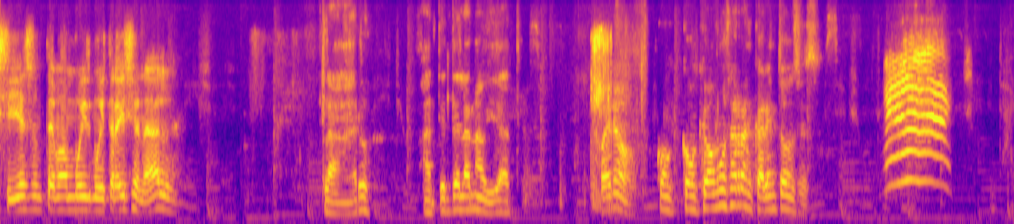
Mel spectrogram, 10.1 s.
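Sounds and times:
speech: 0.0 - 2.2, 3.2 - 8.3
cat meowing: 8.8 - 9.6.

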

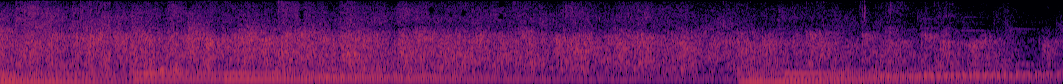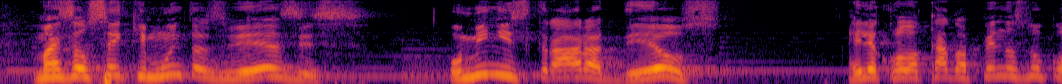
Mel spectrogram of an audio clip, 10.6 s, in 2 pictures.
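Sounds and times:
audience applause: 0.0 - 5.4
speech: 5.5 - 9.0, 9.6 - 10.6.

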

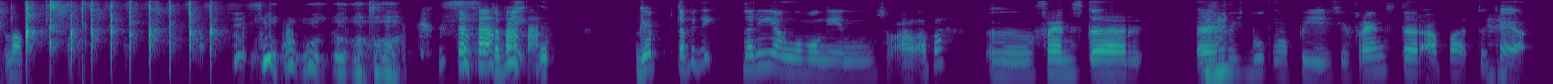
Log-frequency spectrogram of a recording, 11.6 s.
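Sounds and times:
speech: 0.0 - 0.5, 1.8 - 4.2, 4.8 - 11.5
hand claps: 0.0 - 1.8.

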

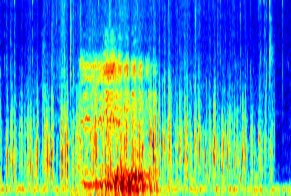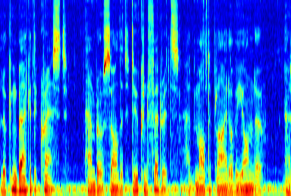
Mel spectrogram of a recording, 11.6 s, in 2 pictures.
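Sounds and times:
cavalry horse hoofbeats clip-clopping: 0.0 - 5.6
cavalry horse whinny: 1.4 - 3.3
speech: 2.2 - 3.3, 5.9 - 11.6.

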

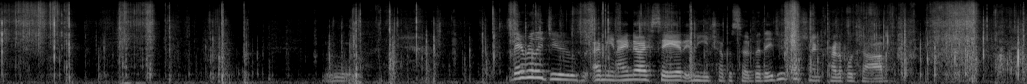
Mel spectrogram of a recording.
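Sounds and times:
fat manila envelope paper crinkling and tearing: 0.0 - 10.2
speech: 5.2 - 9.0.

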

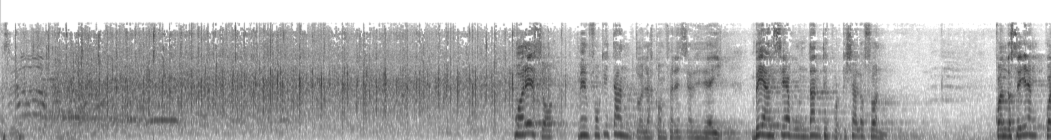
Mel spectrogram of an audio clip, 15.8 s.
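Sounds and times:
audience applause: 0.0 - 8.8
speech: 7.7 - 13.4, 14.9 - 15.7.

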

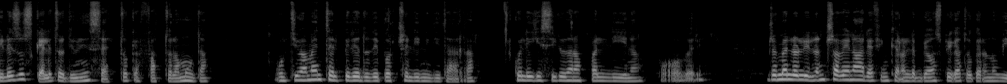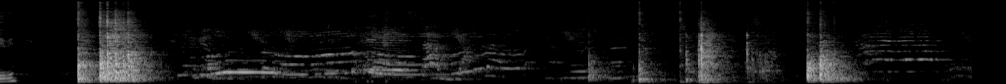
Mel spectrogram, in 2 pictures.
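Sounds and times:
speech: 0.0 - 10.4
mobile phone falling: 10.9 - 11.7, 18.2 - 18.7
child crying: 11.8 - 16.4, 18.6 - 19.7.

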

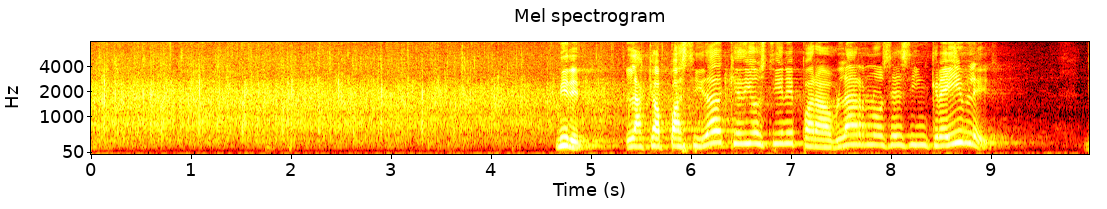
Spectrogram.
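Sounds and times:
crowd applause: 0.0 - 5.4
speech: 4.6 - 9.1.

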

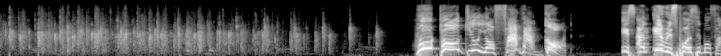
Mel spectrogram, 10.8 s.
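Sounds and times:
audience clapping: 0.0 - 5.9
speech: 7.2 - 8.5, 9.4 - 10.7.

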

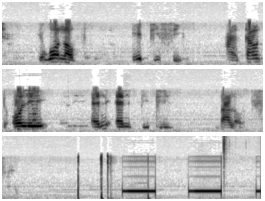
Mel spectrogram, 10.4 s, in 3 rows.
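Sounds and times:
speech: 0.6 - 1.2, 1.8 - 5.8, 6.4 - 7.0
telephone line tone pulses after a radio caller's connection drops: 8.6 - 10.4.

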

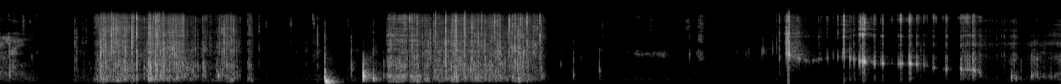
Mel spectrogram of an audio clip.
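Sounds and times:
person eating chips from a pack: 0.8 - 2.6, 3.8 - 5.5, 6.9 - 10.6
brief low thump: 3.3 - 3.8.

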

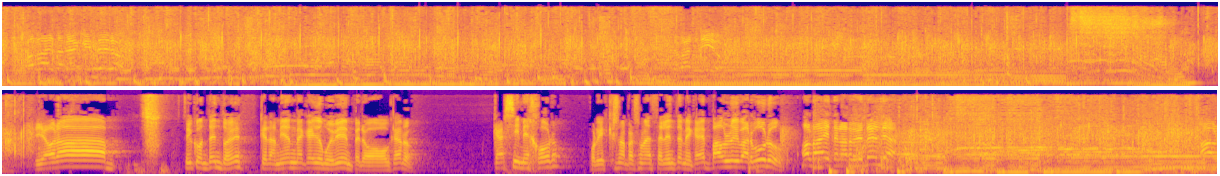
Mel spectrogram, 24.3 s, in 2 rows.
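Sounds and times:
tonal music layer: 0.0 - 12.0, 21.2 - 24.3
audience applause: 0.0 - 12.6, 20.3 - 24.3
speech: 12.5 - 13.4, 14.0 - 16.4, 17.1 - 22.2.

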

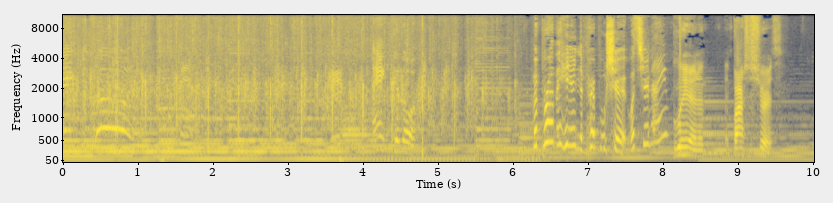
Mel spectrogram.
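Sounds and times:
church congregation clapping in praise: 0.0 - 6.5
speech: 6.3 - 9.6.

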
